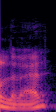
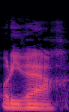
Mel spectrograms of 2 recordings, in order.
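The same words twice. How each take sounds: First: The name is said with Swedish pronunciation. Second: The name is said with French pronunciation. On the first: "It's the same for me in Sweden. My name's" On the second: "And in France, it's"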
